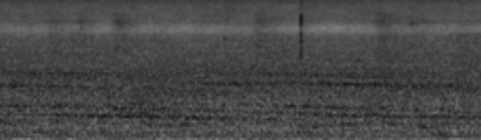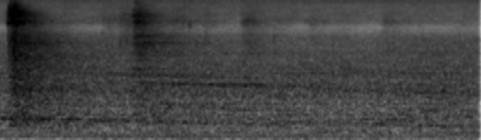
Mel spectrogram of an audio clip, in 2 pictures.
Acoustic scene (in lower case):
subway station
